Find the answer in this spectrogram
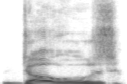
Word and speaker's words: doze: and I'm going to doze. I'm going to take a dose and doze. Dose, doze. No, they are not homophones. So doze rhymes with close, cerrar, right?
